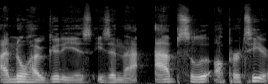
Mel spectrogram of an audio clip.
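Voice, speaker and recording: Speaking at a fairly quick pace, a man with medium pitch has a plain, everyday voice on a very clean recording with a silent background. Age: 30s. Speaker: pro wrestler and podcast host. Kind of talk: solo monologue podcast.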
